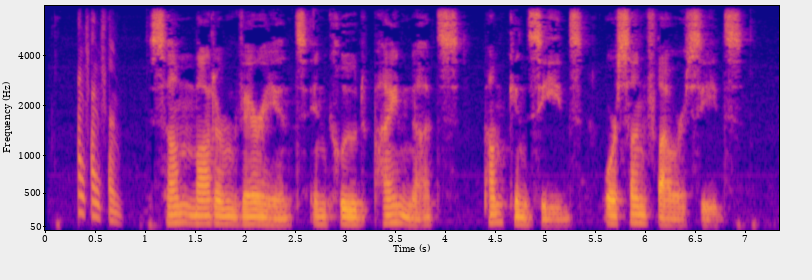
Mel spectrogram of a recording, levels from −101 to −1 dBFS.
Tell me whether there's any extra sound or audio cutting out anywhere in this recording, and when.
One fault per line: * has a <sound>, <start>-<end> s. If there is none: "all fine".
* has a chirp, 0.3-0.8 s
